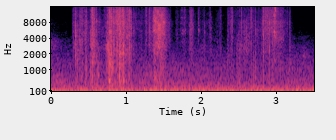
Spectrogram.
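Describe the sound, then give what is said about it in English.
Crinkling and rustling of a paper message bearing coordinates being torn open and unfolded, a series of crisp bursts over a few seconds, with no voices. “Just a piece of paper. Nothing dangerous.”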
